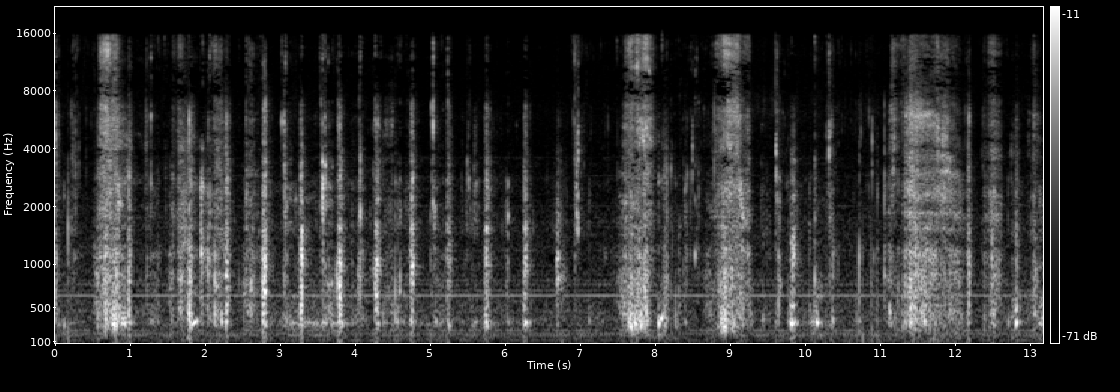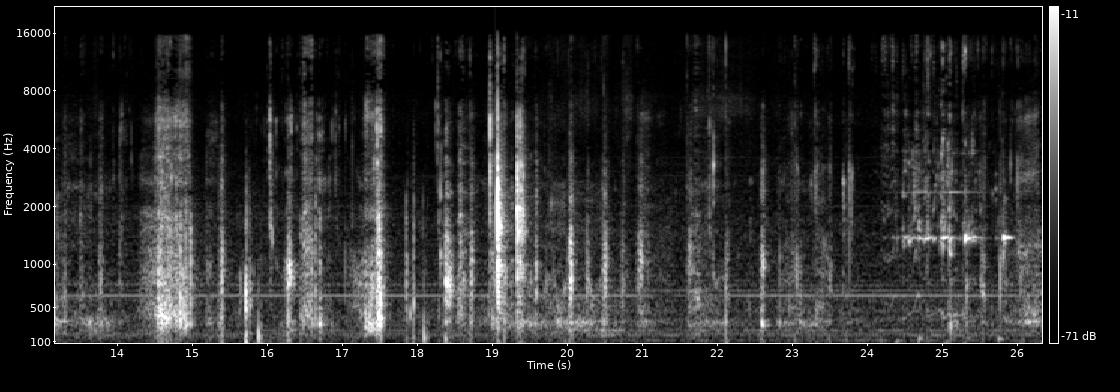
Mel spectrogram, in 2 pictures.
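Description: Close-up chewing and smacking of a man eating rice and seasoned namul greens: a long run of short, irregular wet mouth sounds, with a spoonful of soup slurped about halfway through.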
